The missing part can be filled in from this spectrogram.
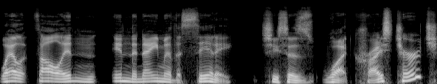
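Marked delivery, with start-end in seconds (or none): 0.0-2.4 put-on southern woman's accent, much higher. Retelling a woman's claims in a conversation, in a southern woman's voice. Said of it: "I'm going to do this in a southern woman's voice".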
